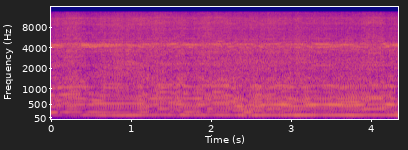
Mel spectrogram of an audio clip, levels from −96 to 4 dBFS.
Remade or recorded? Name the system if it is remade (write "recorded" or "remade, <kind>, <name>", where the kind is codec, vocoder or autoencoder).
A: recorded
